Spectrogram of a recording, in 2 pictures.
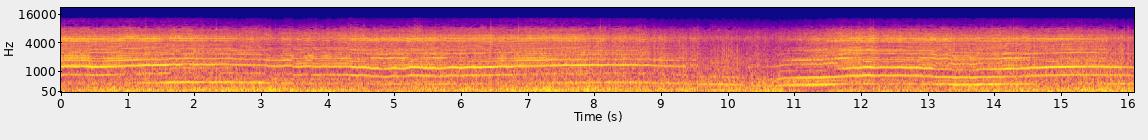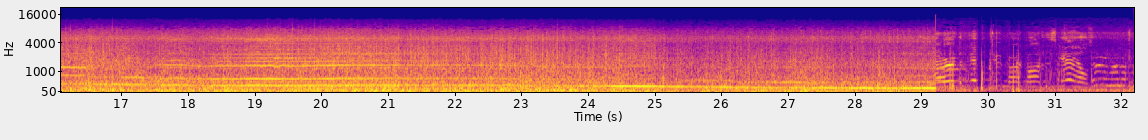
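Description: Mini sprint car engine heard from on board, running hard on a dirt track with its pitch rising and falling, dipping about ten seconds in. Over the last several seconds the pitch falls steadily as the car slows, and the sound cuts off suddenly near the end.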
